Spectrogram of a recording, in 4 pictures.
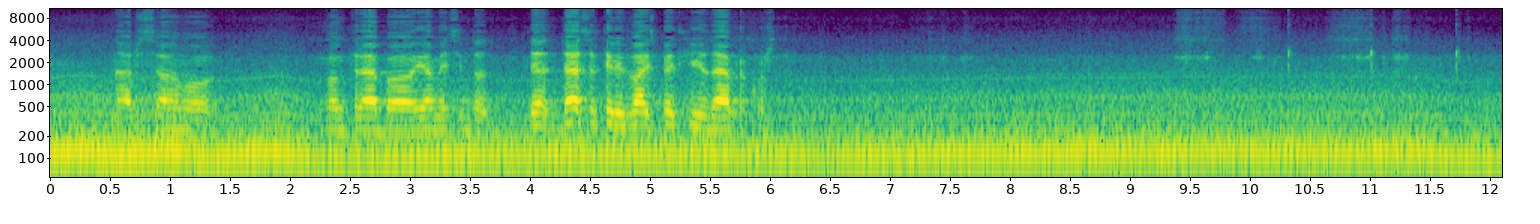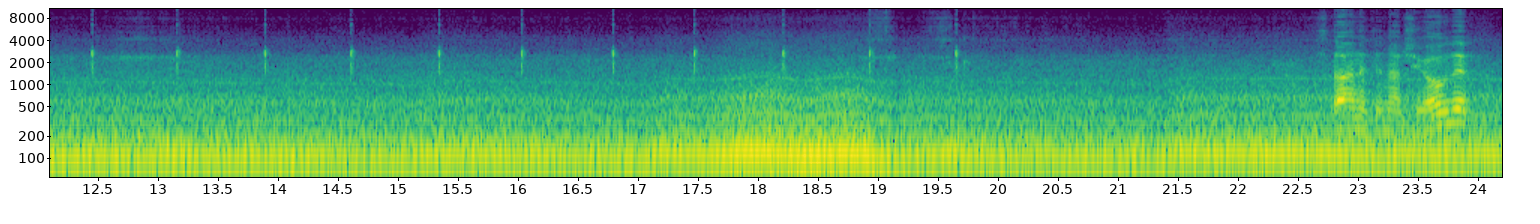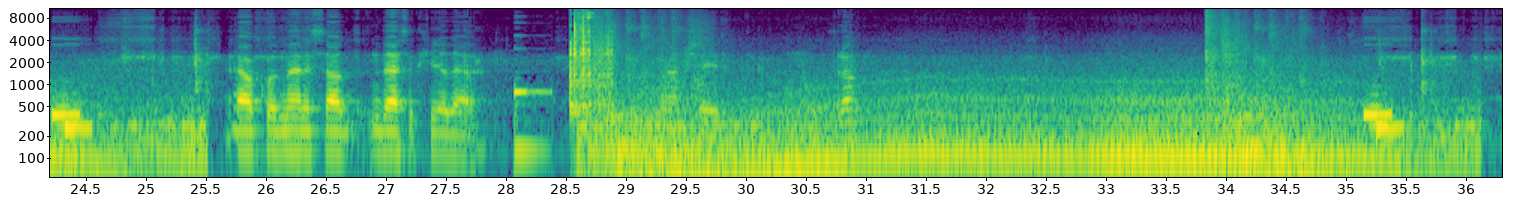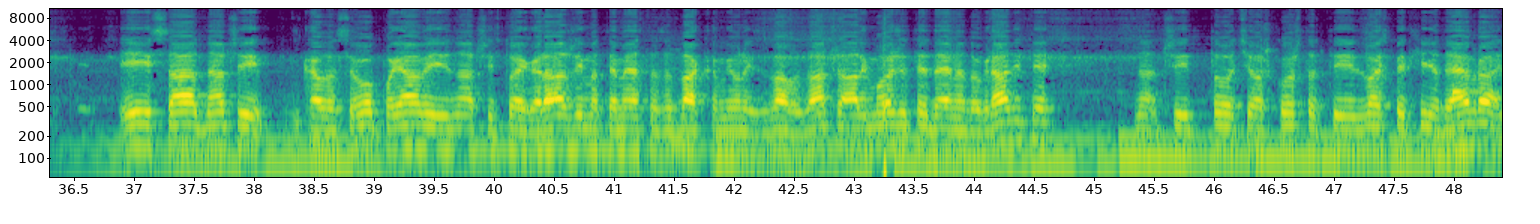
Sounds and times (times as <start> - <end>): Truck: 0.0 - 48.4
Speech: 0.5 - 1.4, 2.3 - 6.1, 22.7 - 24.0, 25.7 - 27.8, 29.2 - 29.9, 30.7 - 31.0, 36.9 - 48.4.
